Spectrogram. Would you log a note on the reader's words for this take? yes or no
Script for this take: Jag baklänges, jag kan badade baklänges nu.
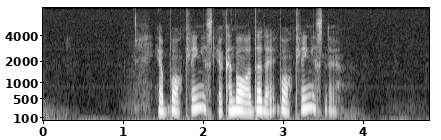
no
